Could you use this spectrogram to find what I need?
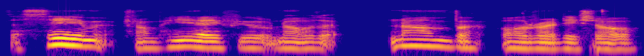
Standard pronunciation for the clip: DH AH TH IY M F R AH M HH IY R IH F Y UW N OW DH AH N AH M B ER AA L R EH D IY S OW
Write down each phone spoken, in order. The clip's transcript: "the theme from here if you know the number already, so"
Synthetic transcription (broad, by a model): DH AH S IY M F R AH M HH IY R IH F Y UW N OW DH AH N AH M B ER AA L R EH D IY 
